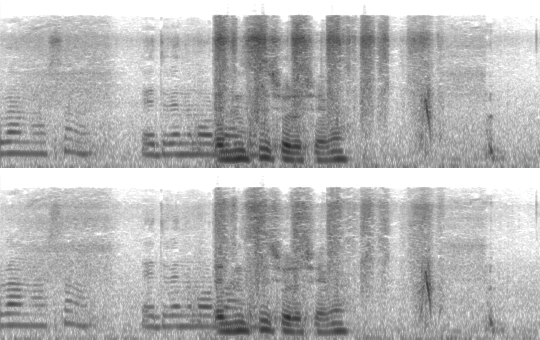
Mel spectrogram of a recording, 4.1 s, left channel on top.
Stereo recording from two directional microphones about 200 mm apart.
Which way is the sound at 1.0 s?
25° left (ahead or behind).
